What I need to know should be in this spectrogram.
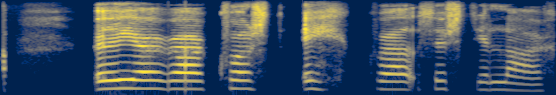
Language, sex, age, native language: Icelandic, female, 13, Icelandic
